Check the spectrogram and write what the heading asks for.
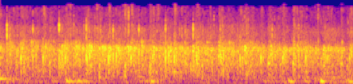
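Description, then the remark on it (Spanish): Steady, dense applause from a crowd welcoming Ana Carolina Vergón, a communication and language specialist being introduced as a speaker, many hands clapping continuously at an even loudness throughout, with no voices standing out. “Un fuerte aplauso para Ana Carolina Vergón.”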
